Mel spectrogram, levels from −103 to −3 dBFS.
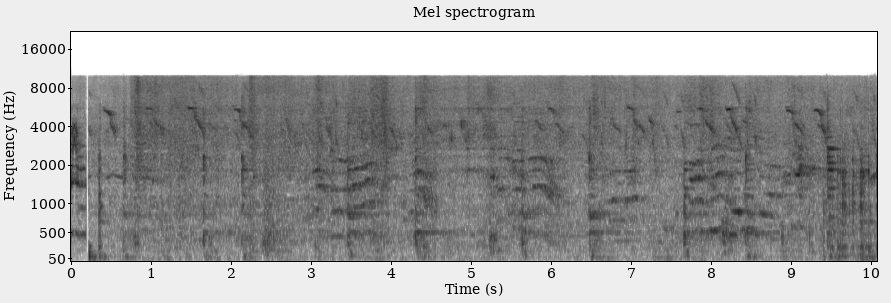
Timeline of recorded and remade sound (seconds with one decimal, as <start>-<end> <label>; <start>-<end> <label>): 0.0-4.6 recorded; 4.6-5.5 remade; 5.5-10.1 recorded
